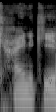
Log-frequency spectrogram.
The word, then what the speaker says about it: Heinicke: And if you sort of wanted to go Taylor Heinicke, I think Heinicke is the right word, right pronunciation of his name, and Alex Smith is a stack later on.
